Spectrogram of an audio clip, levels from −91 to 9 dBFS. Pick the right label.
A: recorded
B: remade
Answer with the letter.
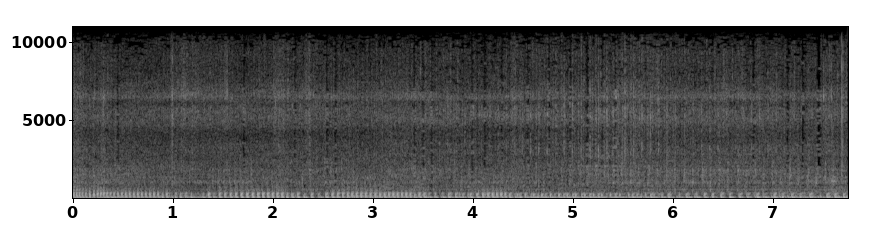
A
